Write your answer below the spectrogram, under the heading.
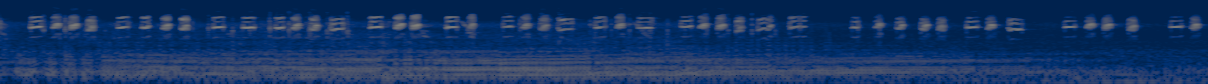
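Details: Young sooty-headed bulbul calling actively: rapid clusters of short, bright chirps, two to four at a time, repeated steadily about twice a second, over a low rumbling background hum.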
